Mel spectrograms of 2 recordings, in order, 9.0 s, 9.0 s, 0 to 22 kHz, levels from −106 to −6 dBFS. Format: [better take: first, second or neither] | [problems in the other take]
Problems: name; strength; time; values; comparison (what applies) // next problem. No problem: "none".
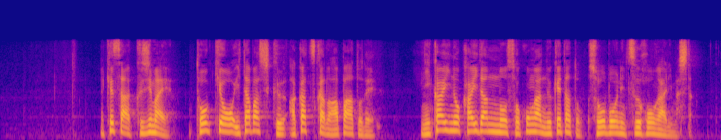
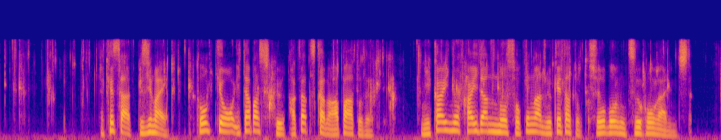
first | noise reduction (neural diffusion model UNIVERSE++)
